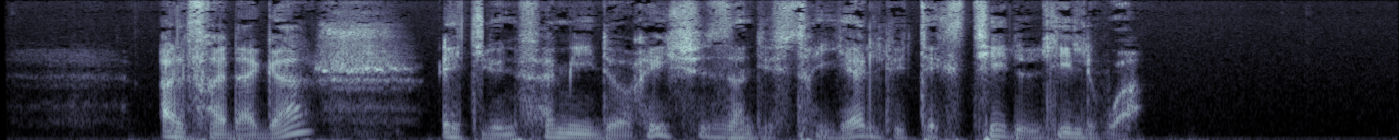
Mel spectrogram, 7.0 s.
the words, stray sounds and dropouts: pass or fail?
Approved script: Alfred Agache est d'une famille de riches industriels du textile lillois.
pass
